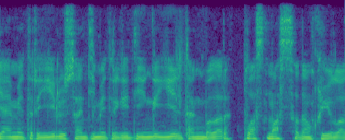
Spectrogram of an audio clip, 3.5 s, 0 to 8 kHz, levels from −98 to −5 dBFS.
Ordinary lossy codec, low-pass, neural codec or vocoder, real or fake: none; none; none; real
